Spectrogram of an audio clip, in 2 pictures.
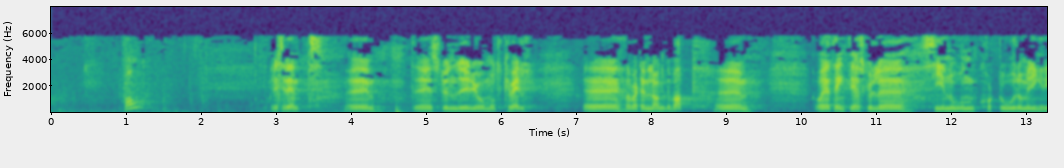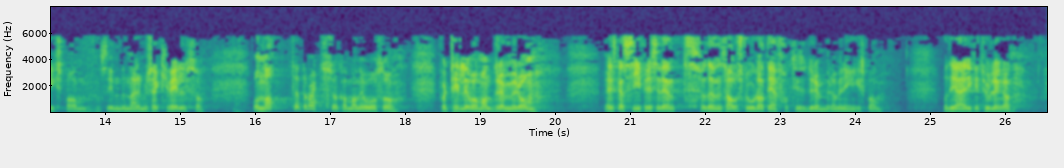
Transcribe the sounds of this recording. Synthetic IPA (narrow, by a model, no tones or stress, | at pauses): mɔn | pʰɾɛsɪd̪ɛnt̪ | d̪̥ɛst̪ʉnd̪əɾjʊmuːt̪kʰʋɛlː | d̪ɛhɑɾʋæʈːɛnlɑŋːd̪ɛbɑt̪ː | ʔɔjæɪt̪ʰɛŋk̚t̪əjæɪskʉlːəsiːnuːənkʰɔʈːəuːɾɔmɾɪŋɾɪksbɑːnn̩ɔsiːd̪md̪ɛnæɾməʂæɪkʰʋɛlːsɔ | ɔnɑt̪ːɛt̪ːəɾʋæʈːsɔkʰɑnmɑnjʊɔsːɔfɔʈʰɛlːəʋɑːmɑnd̪ɾœmːəɾɔm | ɔjæɪskɑsiːpʰɾɛsɪd̪ɛnt̪ɑd̪ɛnːəsɑːlʂʈ̪uːd̪ɑt̪jææɾfɑk̚t̪ɪsk̚d̪ɾœmːəɾɔmɾɪŋɾɪksbɑːnn̩ | ɔd̪ɛæɾɪkːət̪ʰʉːld̪ɛnɡɑŋ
